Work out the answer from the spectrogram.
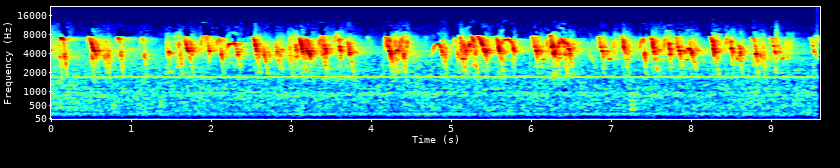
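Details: Mountain Bulbul pair at a sanctuary near Mussoorie, Uttarakhand, in the Himalayas: busy runs of short, sharp, high chirps in rapid overlapping bursts, almost without pause across the stretch, over faint steady background hiss.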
